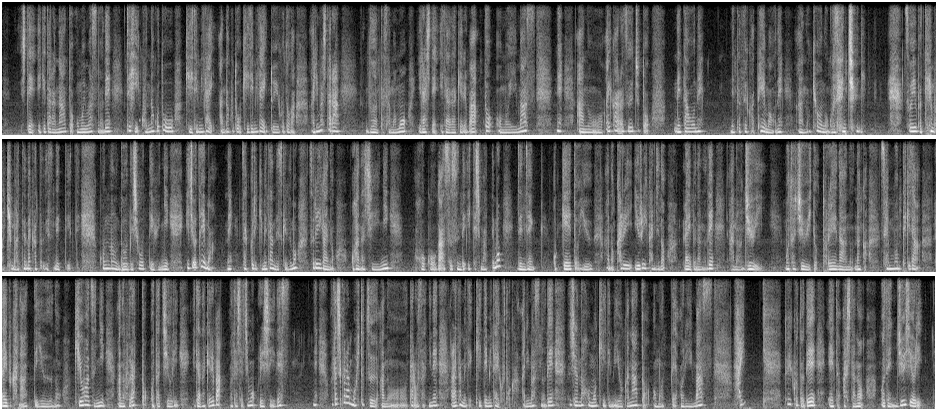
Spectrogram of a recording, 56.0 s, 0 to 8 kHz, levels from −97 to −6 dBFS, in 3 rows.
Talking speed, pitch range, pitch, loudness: 380 characters per minute, 180-230 Hz, 200 Hz, -22 LUFS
